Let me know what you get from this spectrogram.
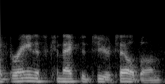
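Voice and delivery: ordinary delivery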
